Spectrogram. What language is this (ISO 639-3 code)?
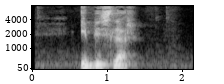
tur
